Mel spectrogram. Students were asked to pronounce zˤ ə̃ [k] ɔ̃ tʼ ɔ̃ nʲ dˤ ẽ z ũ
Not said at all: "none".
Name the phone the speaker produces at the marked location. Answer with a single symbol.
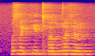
kʲ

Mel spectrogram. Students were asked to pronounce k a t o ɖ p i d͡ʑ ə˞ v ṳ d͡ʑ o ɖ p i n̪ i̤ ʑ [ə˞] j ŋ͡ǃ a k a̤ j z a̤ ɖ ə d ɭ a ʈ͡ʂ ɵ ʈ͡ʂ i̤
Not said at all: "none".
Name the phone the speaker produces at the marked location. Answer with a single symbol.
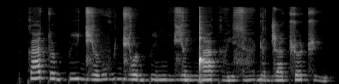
ə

